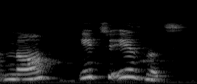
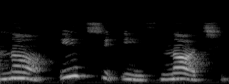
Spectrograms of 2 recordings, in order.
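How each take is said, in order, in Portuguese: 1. Is and not são unidos em uma só palavra. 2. Is and not são ditos como palavras separadas. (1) "eu falo no, it isn't" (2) "Em vez de eu falar no, it is not"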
